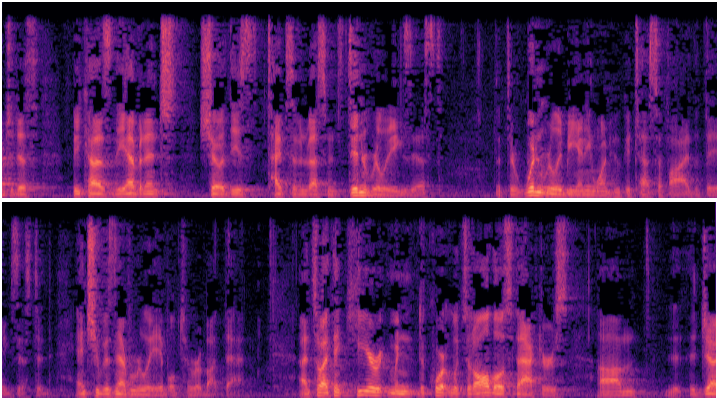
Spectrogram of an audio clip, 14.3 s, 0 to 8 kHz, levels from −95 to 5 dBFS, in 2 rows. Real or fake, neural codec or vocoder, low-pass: real; none; 7.2 kHz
